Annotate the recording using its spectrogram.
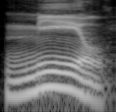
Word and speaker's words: Miele: And it's not exactly pronounced wrong in English, but English native speakers usually say something like Miele, Miele. So it usually sounds more like an A in the end, whereas in German we say Miele.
